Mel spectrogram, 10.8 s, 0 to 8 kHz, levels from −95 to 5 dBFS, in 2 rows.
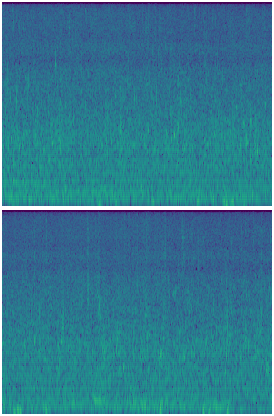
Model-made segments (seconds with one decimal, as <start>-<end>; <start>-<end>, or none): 1.8-2.5; 4.5-8.7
